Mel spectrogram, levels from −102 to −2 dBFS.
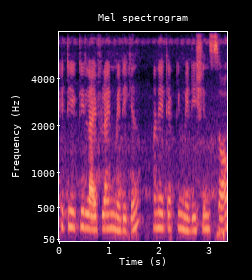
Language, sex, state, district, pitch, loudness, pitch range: Bengali, female, West Bengal, Jalpaiguri, 205 Hz, -25 LUFS, 185-215 Hz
